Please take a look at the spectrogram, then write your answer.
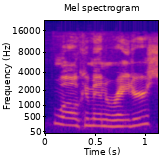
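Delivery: rally the incoming crowd; big streamer shout-out to new arrivals; excited greeting. Real, not acted.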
